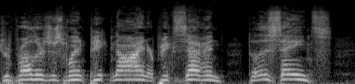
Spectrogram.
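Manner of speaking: high, loud screamed call-out. Retelling what a fan or coach screamed at a subbed-off player: imitating someone screaming. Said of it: "started screaming".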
